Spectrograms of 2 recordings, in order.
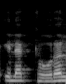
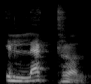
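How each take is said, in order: First: इलेक्टोरल with a long 'tor', e-lek-TOR-al; wrong pronunciation. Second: इलेक्टरल as i-LEK-trul, no o sound; corrected pronunciation. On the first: Teacher quoting the common mistake, इलेक्टोरल with full 'tor'. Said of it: "ये word इलेक्टोरल नहीं है". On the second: Teacher correcting learners, इलेक्टरल with reduced 'trul'. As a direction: stress LEK and squeeze the rest of इलेक्टरल. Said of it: "ये word है". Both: Shown as a demonstration.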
